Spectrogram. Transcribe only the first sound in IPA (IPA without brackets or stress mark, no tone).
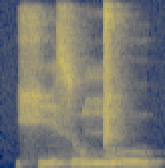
x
